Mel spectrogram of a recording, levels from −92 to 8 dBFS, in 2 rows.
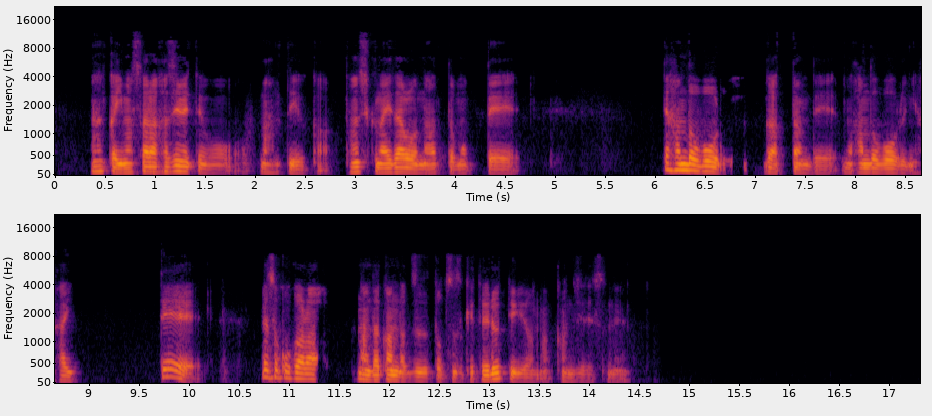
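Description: At 9.78 s a call bitrate drop sets in and lasts to the end at 17.32 s. The encoder starved of bits, consistent with a fall from 48 to 12 kbps, codes the speech coarsely and turns it rough and muffled. A spectrogram shows content above 8 kHz abruptly vanishing.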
